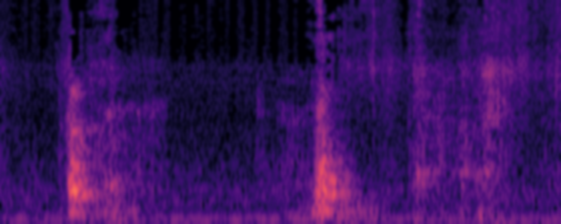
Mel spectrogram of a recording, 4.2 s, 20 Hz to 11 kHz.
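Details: Siberian Husky at a December 29, 2022 dinner party: two loud, rough barks about two seconds apart, then a softer third, against a steady low indoor hum.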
